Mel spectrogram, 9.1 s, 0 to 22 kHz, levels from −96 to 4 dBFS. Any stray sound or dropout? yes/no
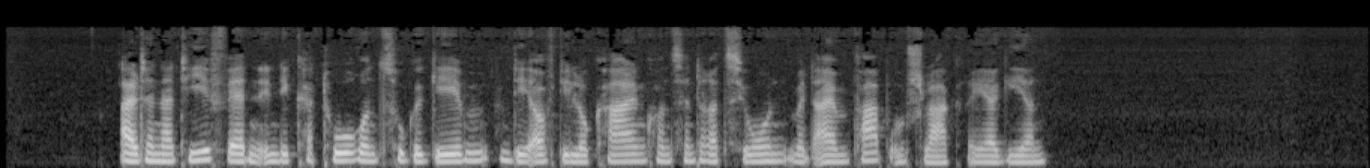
no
